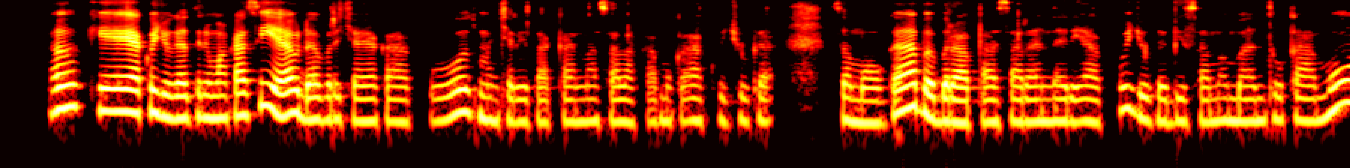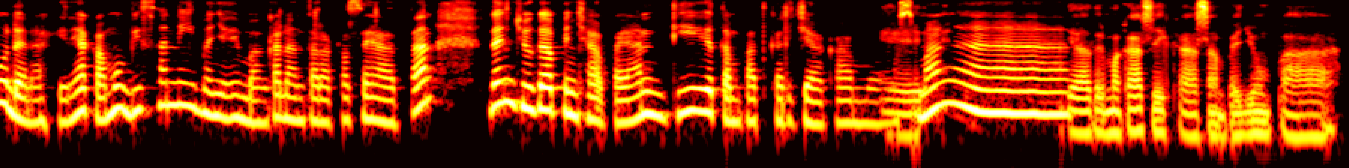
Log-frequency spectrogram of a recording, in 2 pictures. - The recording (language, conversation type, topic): Indonesian, advice, Bagaimana cara memprioritaskan kesehatan saya daripada terus mengejar pencapaian di tempat kerja?
- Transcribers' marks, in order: none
